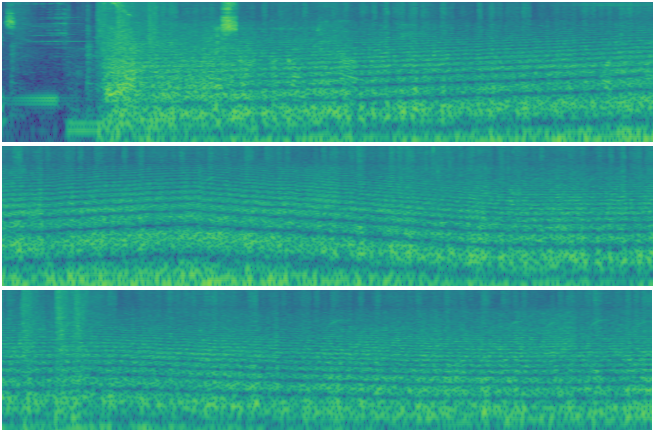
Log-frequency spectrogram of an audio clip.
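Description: A jet engine roars loudly, rising in pitch and then settling.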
